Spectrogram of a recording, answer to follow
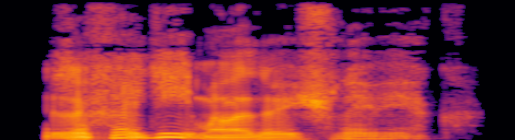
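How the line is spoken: Quavering old voice. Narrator (Russian): произнес дребезжащим старческим голосом сидящий

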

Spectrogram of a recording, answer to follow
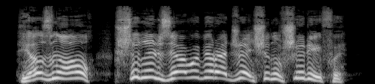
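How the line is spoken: Man shouting over shoulder. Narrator (Russian): крикнул один мужчина через плечо

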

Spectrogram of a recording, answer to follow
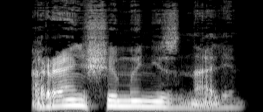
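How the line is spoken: Dry reply. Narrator (Russian): сухо ответил Маккензи

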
